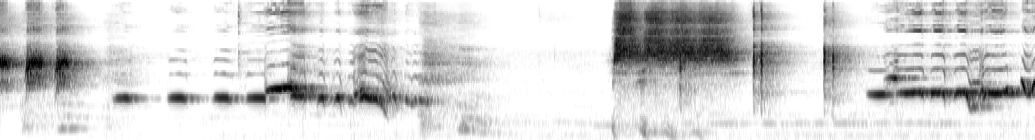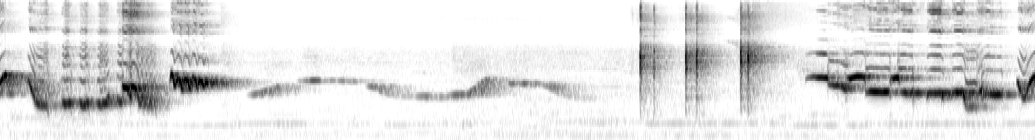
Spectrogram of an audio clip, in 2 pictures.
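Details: White-rumped shama singing: a varied run of clear whistled phrases, slurred rising and falling notes around the mid range mixed with sharp buzzy bursts and high chips, broken by short pauses, with a steady low hum underneath.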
